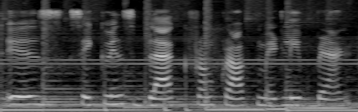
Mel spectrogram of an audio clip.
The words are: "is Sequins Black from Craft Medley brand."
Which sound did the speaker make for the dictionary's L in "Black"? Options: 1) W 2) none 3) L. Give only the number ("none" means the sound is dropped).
3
